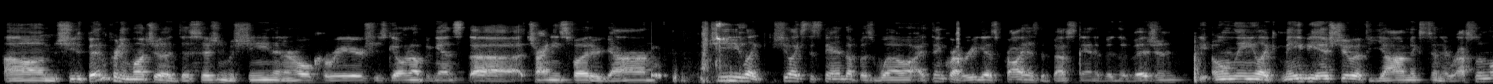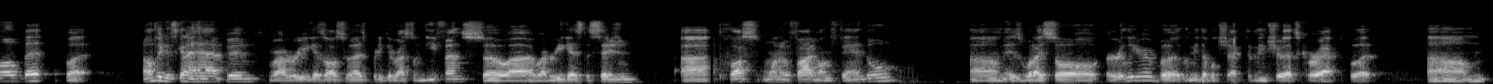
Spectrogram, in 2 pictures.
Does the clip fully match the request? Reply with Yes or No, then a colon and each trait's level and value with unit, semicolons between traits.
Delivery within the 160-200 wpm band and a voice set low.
Yes: average, 195 wpm; low, 115 Hz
